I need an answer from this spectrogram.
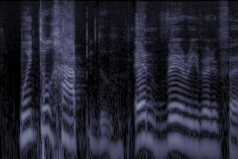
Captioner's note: speaking Portuguese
